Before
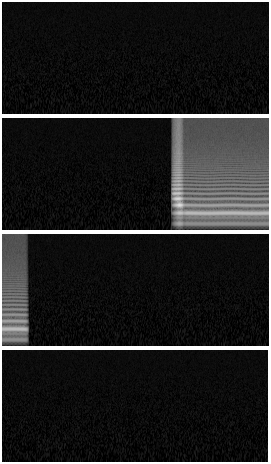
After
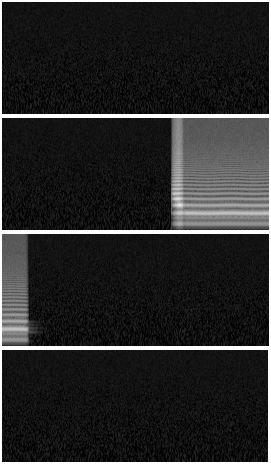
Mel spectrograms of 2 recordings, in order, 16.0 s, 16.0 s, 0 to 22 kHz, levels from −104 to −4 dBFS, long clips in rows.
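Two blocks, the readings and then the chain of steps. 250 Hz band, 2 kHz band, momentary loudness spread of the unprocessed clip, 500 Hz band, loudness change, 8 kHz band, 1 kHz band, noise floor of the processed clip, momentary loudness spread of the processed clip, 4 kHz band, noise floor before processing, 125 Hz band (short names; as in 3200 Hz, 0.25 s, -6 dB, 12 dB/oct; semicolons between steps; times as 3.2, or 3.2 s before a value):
+2.5 dB, +2.5 dB, 12 LU, +2.5 dB, +2.5 dB, +2.5 dB, +2.5 dB, -75 dBFS, 12 LU, +2.5 dB, -78 dBFS, +2.5 dB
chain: de-hum 131.8 Hz, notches 6; gain +2.5 dB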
